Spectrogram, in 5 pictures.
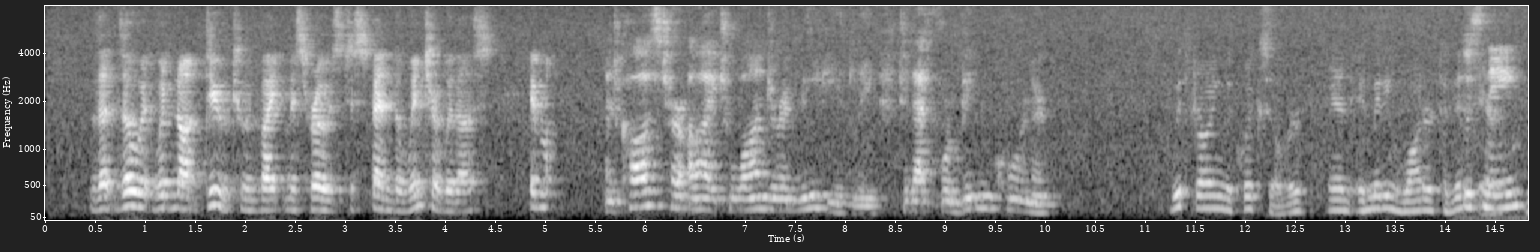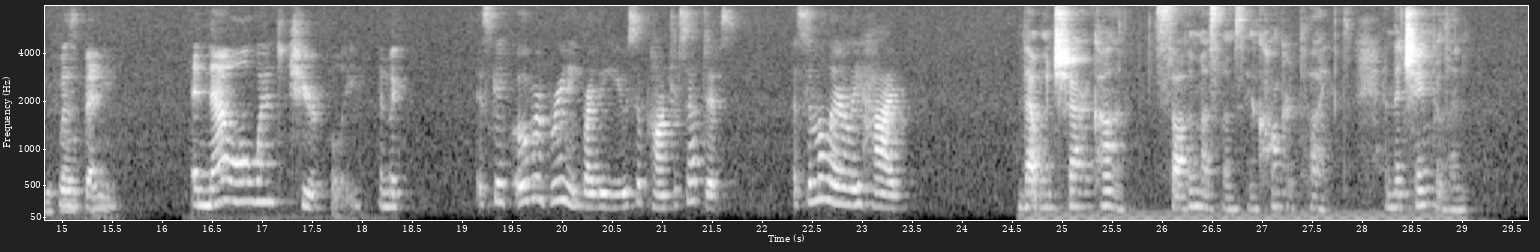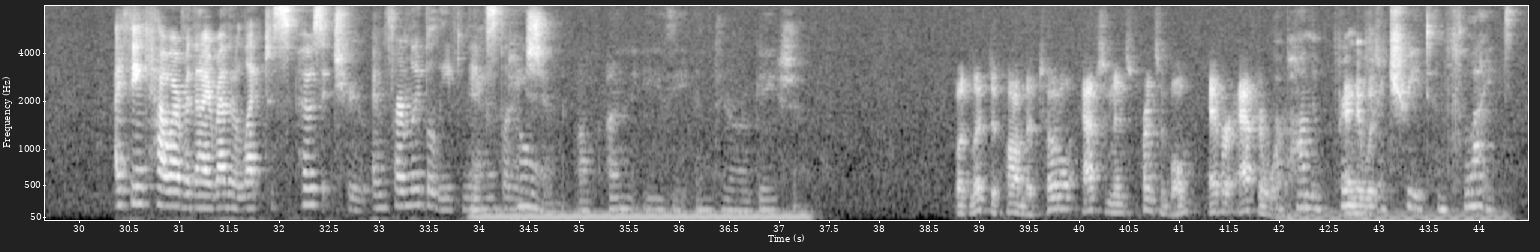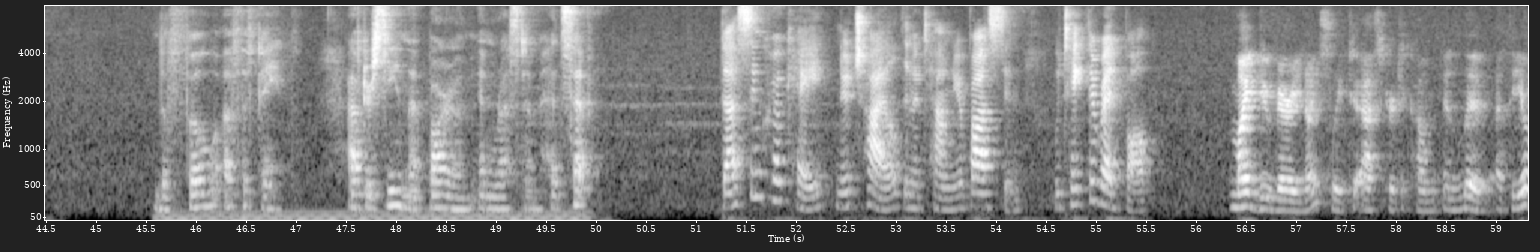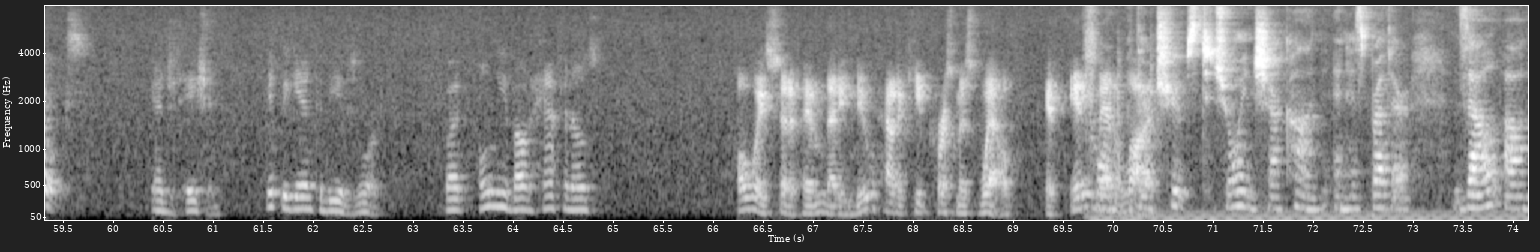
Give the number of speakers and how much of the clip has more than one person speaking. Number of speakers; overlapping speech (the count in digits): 9, about 6%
